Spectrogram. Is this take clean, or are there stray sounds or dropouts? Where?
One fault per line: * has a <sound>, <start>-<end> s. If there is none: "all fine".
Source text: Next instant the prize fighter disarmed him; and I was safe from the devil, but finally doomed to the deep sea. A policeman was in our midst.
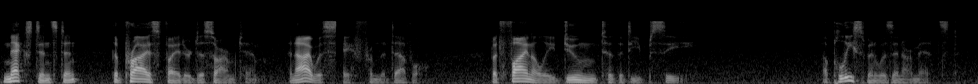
* has a dropout, 3.4-3.4 s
